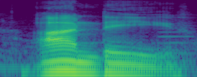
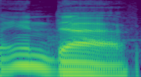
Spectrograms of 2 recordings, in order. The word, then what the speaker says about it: endive: Today we doing Endive or Endive, depending on how you say it.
